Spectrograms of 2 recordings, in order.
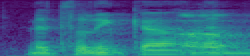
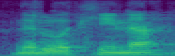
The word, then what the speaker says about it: Ntilikina: Nitalinka? Ntilikina. Nitalikina, yeah.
